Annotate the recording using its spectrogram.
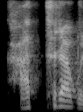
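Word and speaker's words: GATT: 다음은 관세 및 무역에 관한 일반 협정, 가트라고 읽거든요.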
